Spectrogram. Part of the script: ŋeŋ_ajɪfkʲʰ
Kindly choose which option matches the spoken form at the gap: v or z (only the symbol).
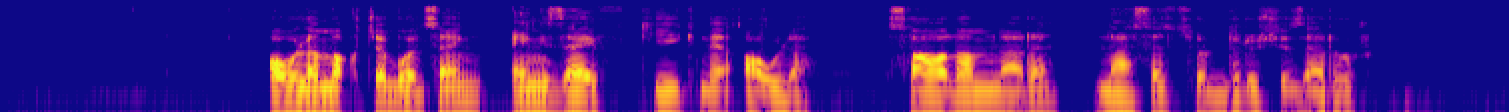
z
